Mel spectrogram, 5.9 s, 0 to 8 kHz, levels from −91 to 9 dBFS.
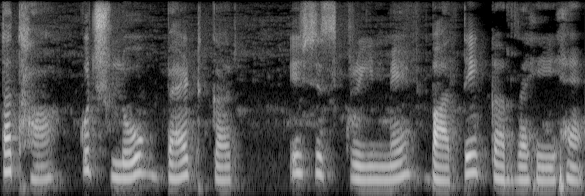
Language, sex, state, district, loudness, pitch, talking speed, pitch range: Hindi, female, Madhya Pradesh, Katni, -20 LUFS, 190 Hz, 110 wpm, 165-240 Hz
